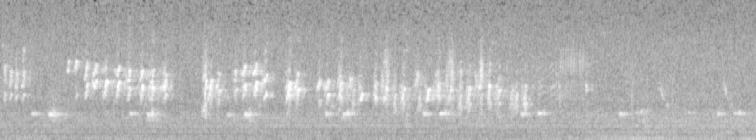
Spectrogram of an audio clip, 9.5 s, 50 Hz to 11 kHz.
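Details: Purple martins scouting an entryway under a house as a possible nest site in late May 2012; high chirps and short warbling notes repeat through the clip over a low steady background hum.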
